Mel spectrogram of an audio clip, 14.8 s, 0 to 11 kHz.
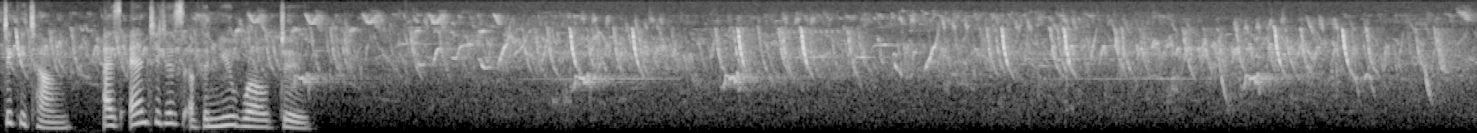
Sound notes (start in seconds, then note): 3.8 birds chirping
